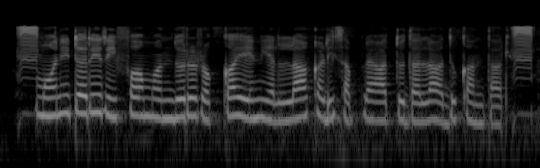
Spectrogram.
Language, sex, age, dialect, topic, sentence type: Kannada, female, 18-24, Northeastern, banking, statement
